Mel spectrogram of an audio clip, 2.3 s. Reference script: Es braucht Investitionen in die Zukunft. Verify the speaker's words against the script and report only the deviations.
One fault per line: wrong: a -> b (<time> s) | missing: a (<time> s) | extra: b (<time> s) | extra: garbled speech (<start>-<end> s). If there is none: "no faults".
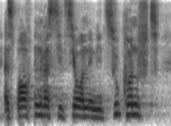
no faults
